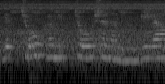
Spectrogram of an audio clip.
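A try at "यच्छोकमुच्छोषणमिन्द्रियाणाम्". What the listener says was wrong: Yachoka mucho, not micho.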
